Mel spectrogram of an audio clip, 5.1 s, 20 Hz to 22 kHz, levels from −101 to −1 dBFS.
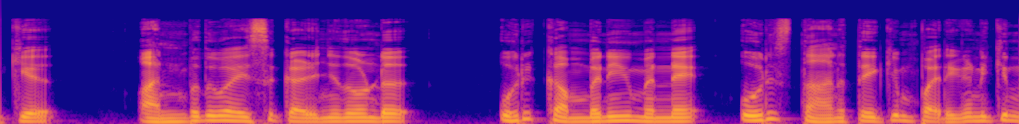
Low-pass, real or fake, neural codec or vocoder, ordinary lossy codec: none; real; none; none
